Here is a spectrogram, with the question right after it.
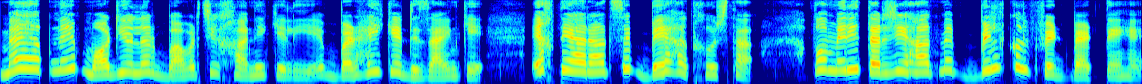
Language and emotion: Urdu, happy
